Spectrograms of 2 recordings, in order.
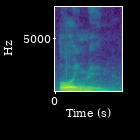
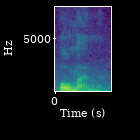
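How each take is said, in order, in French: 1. Les voyelles sont oi puis e. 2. Les voyelles sont o puis a. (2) "Les hum, Thémanites, ils prononcent pareil"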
